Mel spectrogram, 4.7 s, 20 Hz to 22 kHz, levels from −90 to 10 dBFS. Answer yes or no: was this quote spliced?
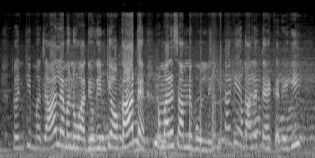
yes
